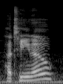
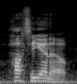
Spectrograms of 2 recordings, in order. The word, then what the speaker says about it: Hateno: It's pronounced Hatino. My dumb stupid brain pronounces it Hatieno.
